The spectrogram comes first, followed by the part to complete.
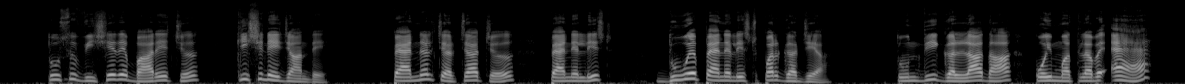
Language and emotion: Dogri, angry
